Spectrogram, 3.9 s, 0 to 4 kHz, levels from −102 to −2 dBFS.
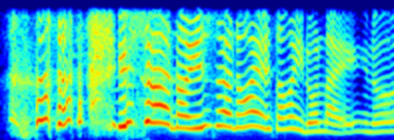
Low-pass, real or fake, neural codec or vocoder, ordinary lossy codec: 3.6 kHz; real; none; none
